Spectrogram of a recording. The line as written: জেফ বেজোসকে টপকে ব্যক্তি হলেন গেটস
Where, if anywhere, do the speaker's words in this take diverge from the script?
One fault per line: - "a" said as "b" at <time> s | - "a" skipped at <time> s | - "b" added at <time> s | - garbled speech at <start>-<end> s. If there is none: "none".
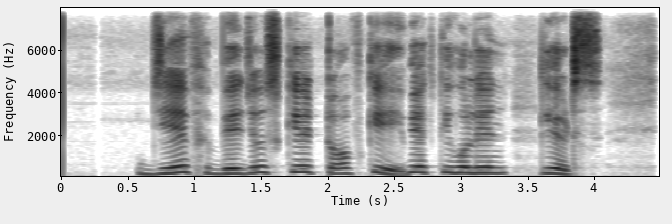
none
